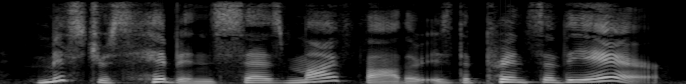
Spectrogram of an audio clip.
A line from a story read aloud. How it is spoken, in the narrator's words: cried Pearl with a naughty smile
